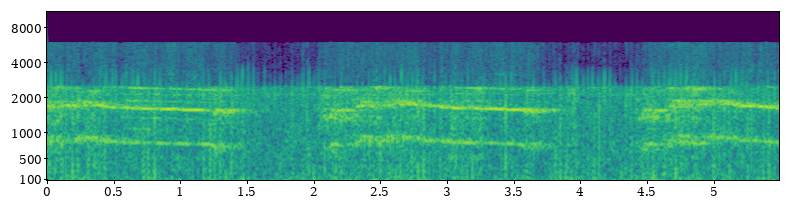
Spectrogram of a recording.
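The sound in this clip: A rooster crows three times in succession. Each crow is a drawn-out, wavering call that falls away at the end, over a steady background hiss.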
